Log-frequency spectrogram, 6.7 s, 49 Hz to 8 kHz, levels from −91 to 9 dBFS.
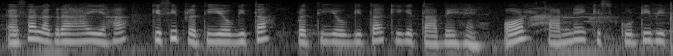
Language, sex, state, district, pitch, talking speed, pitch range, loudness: Hindi, female, Jharkhand, Jamtara, 185 Hz, 140 wpm, 175-205 Hz, -34 LUFS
